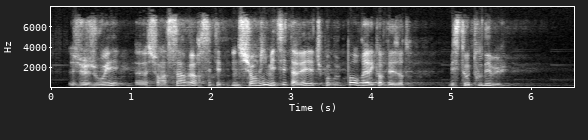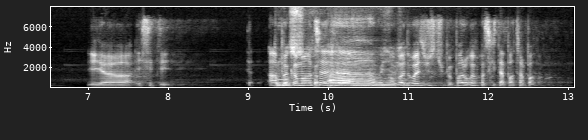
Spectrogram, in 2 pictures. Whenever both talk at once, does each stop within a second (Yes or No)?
No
